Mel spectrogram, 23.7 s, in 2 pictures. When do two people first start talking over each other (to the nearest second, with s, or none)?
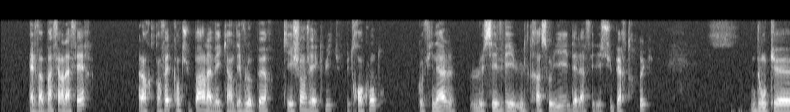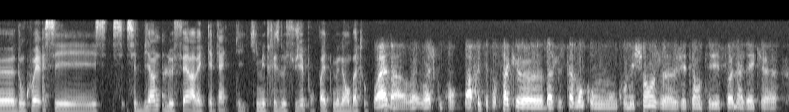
none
